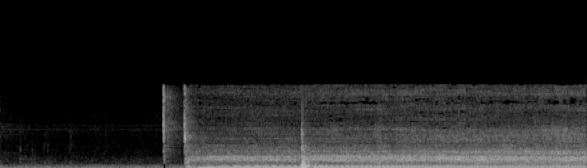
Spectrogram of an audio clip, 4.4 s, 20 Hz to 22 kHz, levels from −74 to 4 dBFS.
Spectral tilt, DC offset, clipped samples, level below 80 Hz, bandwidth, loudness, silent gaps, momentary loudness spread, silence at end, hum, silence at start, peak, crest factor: -5 dB/octave; under 0.1%; under 0.1%; -50 dBFS; 11.5 kHz; -23 LUFS; none; 22 LU; 0 s; none; 0 s; -6 dBFS; 18 dB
